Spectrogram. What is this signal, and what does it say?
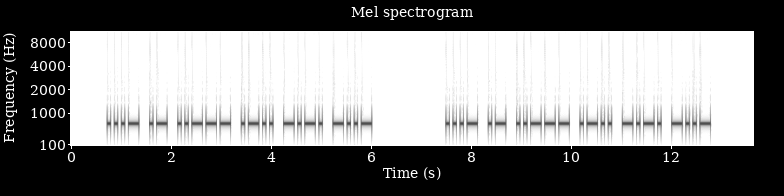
Morse code, heard as a keyed tone, about 17 wpm, 700 Hz. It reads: VA2LCX VA2LCX
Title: DXCC-100 Call Signs - 6 Characters - Repeated 2x - 17wpm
